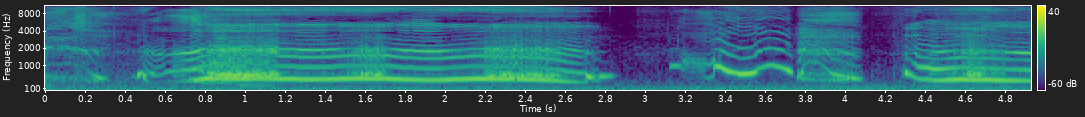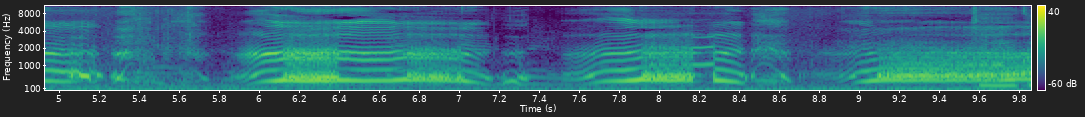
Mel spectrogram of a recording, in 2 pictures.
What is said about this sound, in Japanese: すいません先ほどですね長尺ライブをさせていただいたんですけれどもちょっとねこの娘の大号泣が始まってしまってですね急に終わることになってしまいました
